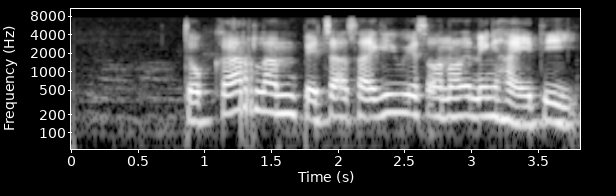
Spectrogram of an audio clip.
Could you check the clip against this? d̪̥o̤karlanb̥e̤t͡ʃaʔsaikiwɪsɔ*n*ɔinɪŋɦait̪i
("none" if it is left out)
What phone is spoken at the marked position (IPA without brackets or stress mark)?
n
